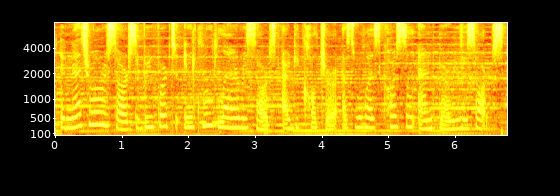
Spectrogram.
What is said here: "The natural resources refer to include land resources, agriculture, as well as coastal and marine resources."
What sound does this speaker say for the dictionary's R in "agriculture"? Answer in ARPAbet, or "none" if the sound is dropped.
none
